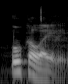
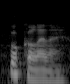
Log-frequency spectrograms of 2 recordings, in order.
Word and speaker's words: ukulele: You pronounce it ukulele. Right. In Hawaii, they pronounce it ukulele. That's right. Ukulele. Yep. Yeah. Even though there's a lot of Hawaiians that pronounce it ukulele, so Right. it's actually okay.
